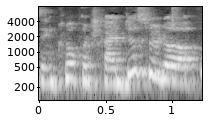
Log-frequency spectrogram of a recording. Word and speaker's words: Düsseldorf: Allerdings ist es in Düsseldorf. Und es ist das ist falsch ausgesprochen, Marina. – Ich bin gerade gerne in Düsseldorf. In Düsseldorf. – Düsseldorf. – Mit einem Seufzer und Augendreher. – Düsseldorf.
